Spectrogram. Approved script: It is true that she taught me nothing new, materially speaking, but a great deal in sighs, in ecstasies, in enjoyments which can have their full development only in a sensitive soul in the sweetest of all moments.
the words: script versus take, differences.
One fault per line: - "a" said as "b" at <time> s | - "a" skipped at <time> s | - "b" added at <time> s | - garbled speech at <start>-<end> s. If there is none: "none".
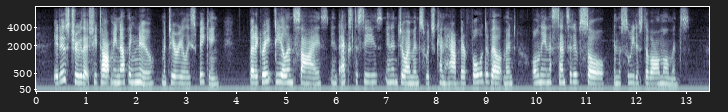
none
